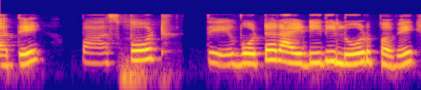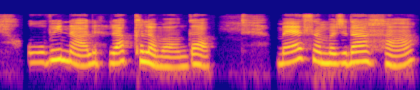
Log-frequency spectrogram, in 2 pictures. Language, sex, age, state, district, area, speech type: Punjabi, female, 18-30, Punjab, Kapurthala, urban, spontaneous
